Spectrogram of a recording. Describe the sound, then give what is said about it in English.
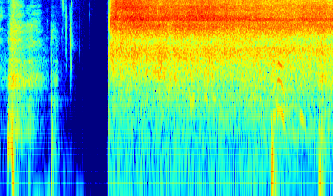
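A few short vocal noises, then a voice imitates the hiss of a burning piece of wood being stuck into Polyphemus's single eye, a loud, steady, breathy hiss lasting over two seconds, a brief voiced squeak rising through it near the end. “Like a burning hissing.”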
